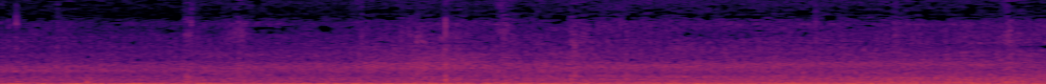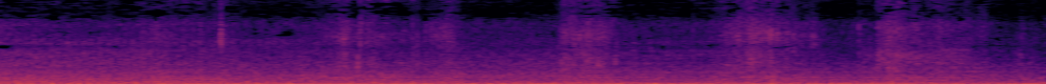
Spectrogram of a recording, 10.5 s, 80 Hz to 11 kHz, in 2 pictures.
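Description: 1957 Chevrolet Bel Air's fuel-injected V8 idling steadily with a low rumble, with some wind on the microphone.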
